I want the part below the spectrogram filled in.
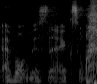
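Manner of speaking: whispered small promise; meek whisper. Retold or imitated. Sheepish student whispers a promise to her mentor. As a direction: promise it under your breath.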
